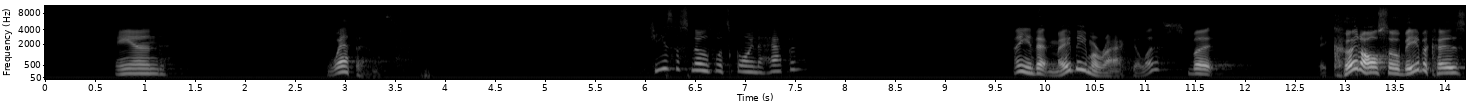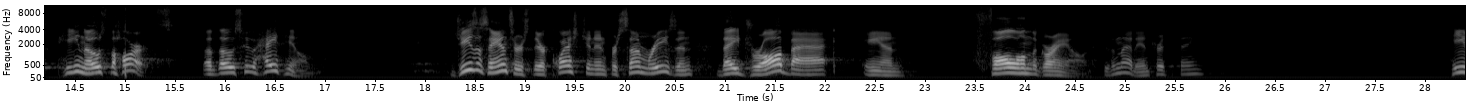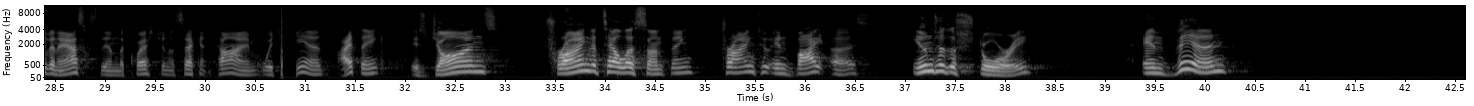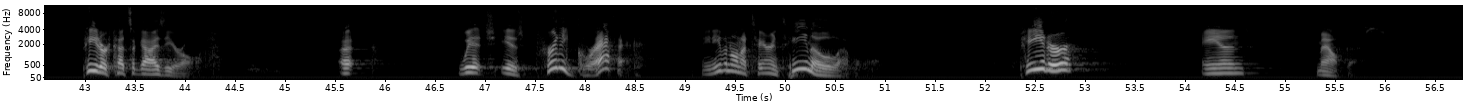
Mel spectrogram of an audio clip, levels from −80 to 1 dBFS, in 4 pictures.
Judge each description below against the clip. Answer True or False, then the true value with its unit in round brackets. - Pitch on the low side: False (155 Hz)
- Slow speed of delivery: True (105 wpm)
